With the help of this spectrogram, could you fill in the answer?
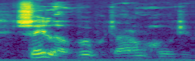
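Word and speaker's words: Seelöwe: it is known as if we put that in german it's operation cellova say love which i don't hold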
